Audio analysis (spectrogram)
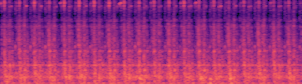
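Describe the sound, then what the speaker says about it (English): Embroidery machine stitching a coaster on a heavy, tight satin stitch, a fast steady mechanical rattle of needle strikes running continuously at moderate level with no talk. "now it's coming back to do the heavy stitch"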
